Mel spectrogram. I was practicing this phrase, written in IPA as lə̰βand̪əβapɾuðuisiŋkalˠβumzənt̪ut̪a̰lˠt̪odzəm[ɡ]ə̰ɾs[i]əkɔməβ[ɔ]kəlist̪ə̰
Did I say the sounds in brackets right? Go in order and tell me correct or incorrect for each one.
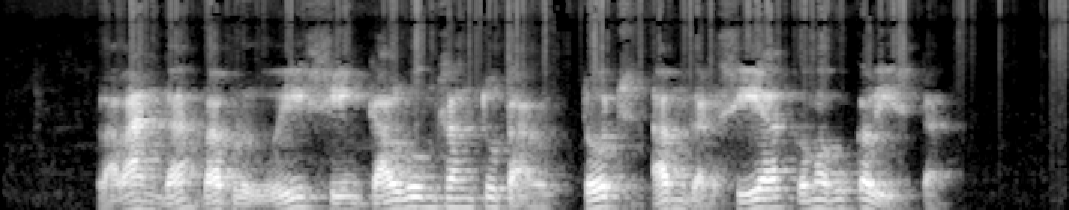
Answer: correct, correct, incorrect

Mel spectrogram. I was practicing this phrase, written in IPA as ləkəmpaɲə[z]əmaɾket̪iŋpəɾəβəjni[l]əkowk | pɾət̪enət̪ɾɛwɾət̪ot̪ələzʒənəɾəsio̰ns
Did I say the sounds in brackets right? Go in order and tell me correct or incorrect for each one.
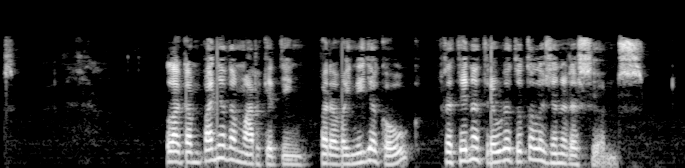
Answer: incorrect, incorrect

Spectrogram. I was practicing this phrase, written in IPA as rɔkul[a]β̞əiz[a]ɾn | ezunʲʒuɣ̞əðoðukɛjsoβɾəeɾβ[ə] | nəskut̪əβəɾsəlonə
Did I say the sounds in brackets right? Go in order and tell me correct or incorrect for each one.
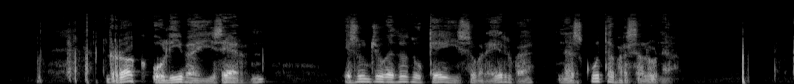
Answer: incorrect, incorrect, correct

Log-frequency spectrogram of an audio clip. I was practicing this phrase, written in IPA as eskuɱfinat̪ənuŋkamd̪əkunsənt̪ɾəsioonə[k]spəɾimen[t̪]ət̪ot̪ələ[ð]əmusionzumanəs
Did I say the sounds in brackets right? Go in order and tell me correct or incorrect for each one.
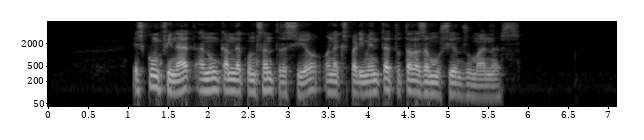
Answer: correct, correct, incorrect

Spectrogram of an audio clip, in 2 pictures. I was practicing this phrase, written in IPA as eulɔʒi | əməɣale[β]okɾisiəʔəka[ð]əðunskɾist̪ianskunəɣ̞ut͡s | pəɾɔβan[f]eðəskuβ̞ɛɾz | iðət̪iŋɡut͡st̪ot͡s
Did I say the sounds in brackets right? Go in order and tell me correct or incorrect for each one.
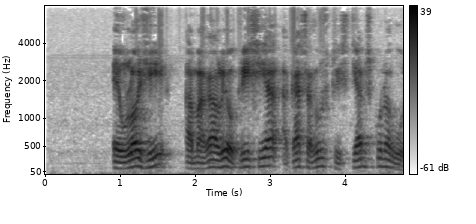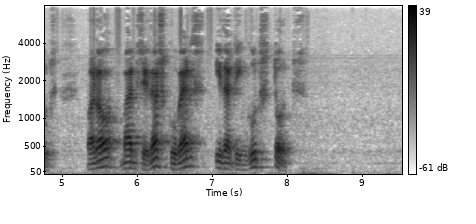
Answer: incorrect, incorrect, incorrect

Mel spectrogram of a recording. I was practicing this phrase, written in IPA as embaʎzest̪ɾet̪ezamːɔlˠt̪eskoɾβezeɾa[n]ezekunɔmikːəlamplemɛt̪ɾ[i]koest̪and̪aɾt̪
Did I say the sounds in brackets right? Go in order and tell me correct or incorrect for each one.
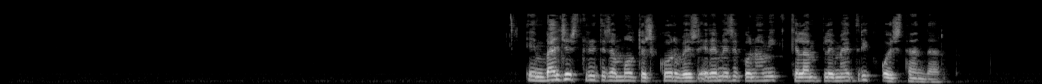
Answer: incorrect, correct

